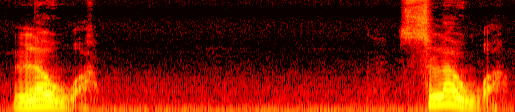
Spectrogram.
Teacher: Oa. This starts with the o diphthong and ends in the schwa.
